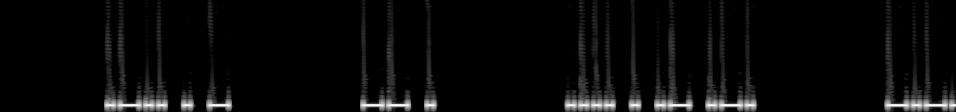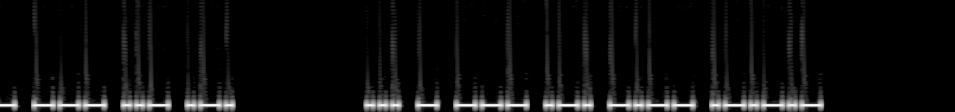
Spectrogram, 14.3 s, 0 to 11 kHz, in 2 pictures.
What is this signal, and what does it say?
Morse code, heard as a keyed tone, about 25 wpm, 700 Hz. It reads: LET ME HEAR YOUR STORY.
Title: 3x Word-Spacing - Sentences from Top 300 Words - 25wpm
